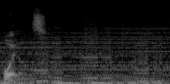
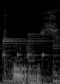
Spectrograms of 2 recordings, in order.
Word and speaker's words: tolls: Because I always thought it was tolls, but that recently I've heard a whole bunch of toils. Oh, I've never heard toils till today. Which makes me wonder if I've been saying it wrong. Is it No, me? It's for whom the bell tolls.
